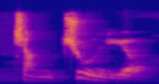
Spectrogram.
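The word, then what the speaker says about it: chanchullo: choses comme ça et ça se prononce vous répétez après moi charm tulio comme tout et on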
